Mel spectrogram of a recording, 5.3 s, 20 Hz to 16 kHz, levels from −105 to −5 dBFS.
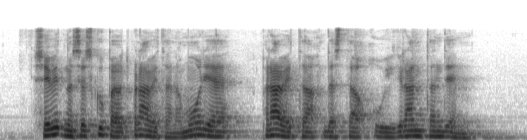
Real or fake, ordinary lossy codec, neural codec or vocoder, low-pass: real; none; none; 7.2 kHz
